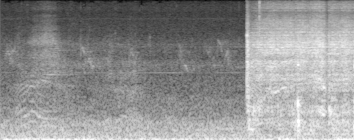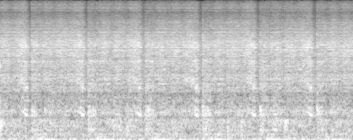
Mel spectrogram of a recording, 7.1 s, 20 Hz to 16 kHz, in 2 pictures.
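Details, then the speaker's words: 1989 Toyota Tercel no-start at about 7°C, cranking during a compression test: steady, even starter churn that never catches. Readings are 80, 50 and 75 psi, weak compression. Later readings rose to 110–120 psi, suggesting worn rings. "but at 80 psi not good that one's 50 seventy-five so you've got one good"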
